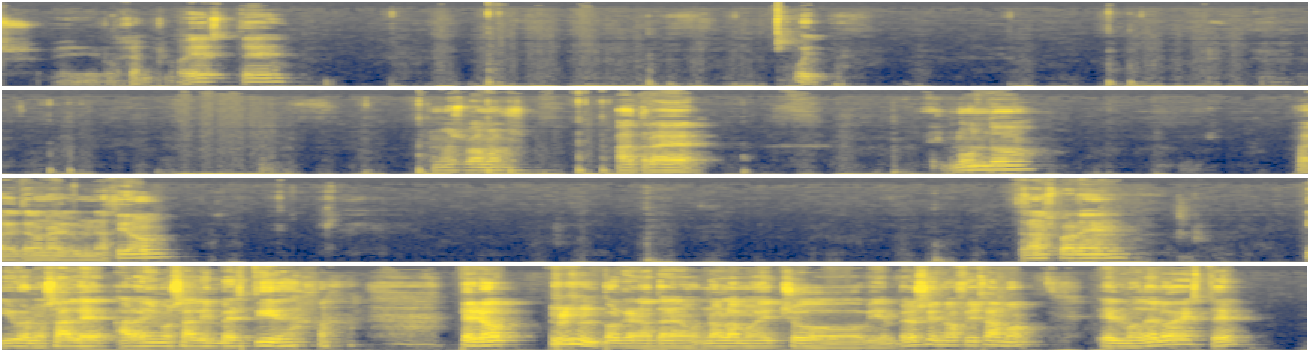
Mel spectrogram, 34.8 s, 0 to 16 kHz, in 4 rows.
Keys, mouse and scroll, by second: 15.3 click, 17.2-18.8 middle drag, 18.8 click, 21.7-23.8 drag, 24.6-34.8 middle drag.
